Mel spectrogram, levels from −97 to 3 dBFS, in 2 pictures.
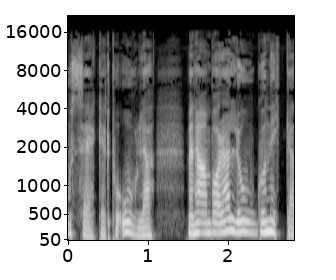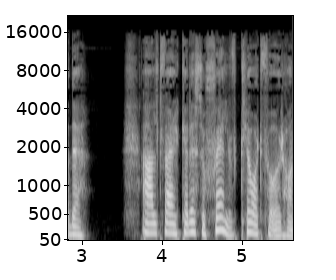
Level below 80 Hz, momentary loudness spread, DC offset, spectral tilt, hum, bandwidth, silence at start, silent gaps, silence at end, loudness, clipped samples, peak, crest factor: -44 dBFS; 9 LU; under 0.1%; -5.5 dB/octave; none; 16 kHz; 0 s; none; 0 s; -15 LUFS; under 0.1%; 0 dBFS; 16 dB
